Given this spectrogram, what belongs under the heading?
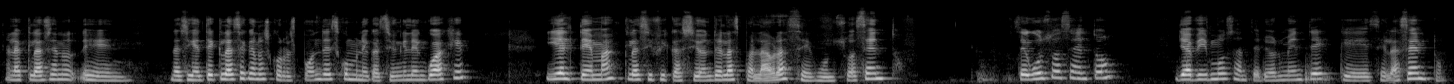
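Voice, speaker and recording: Slow, patient woman teaching grammar. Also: a little high, a little mellow. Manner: slow, deliberate, stresses syllables when modeling words. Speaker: primary school teacher. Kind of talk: recorded grammar lesson.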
